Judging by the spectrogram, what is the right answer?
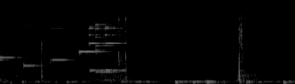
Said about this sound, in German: Jetzt klingelt das Telefon, das macht gar nichts. Ich gehe kurz ran.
